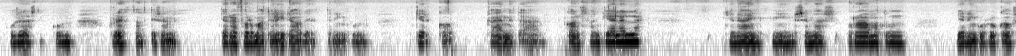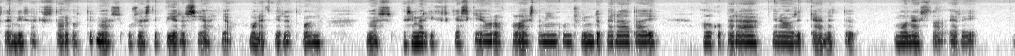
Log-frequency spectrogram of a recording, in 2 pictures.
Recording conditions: uneven or low level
